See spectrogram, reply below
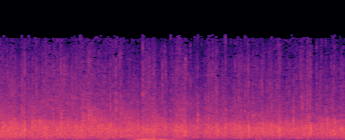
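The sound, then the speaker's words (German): An audience claps steadily for two kids and teens standing on stage, a dense, even wash of many hands filling the whole stretch at a fairly loud, constant level, with no voices standing out. “Einen großen Applaus an diese beiden fantastischen Kids und Teens, die hier auf der Bühne stehen.”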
